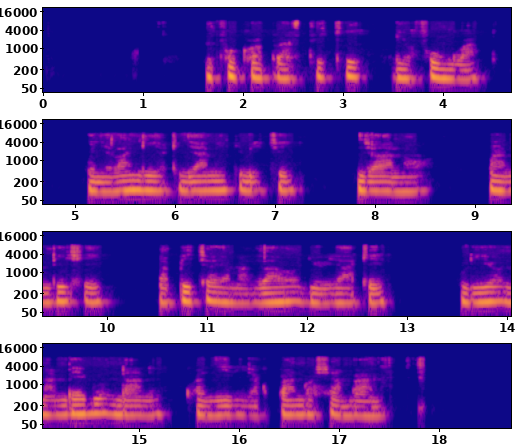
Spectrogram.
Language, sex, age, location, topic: Swahili, male, 25-35, Dar es Salaam, agriculture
